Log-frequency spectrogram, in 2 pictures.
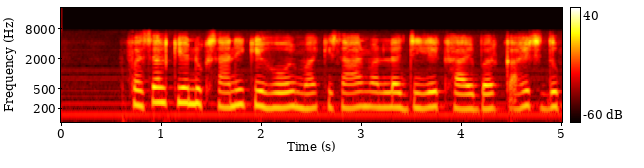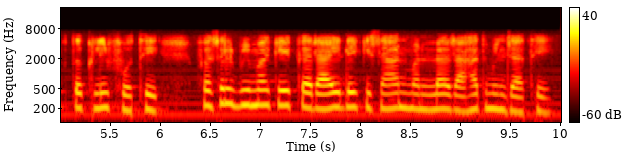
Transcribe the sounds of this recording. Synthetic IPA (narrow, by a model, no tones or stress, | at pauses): fʰɐsəlkenʊksaːnikeɦoːjmẽkɪsaːnmənləd͡ʒiekʰaːjbɐɾka̰ːɦɪt͡ʃd̪ʊkʰt̪ɐkliːfɦoːt̪ʰeː | fʰɐsəlbiːmakekɐɾaːilekɪsaːnmənlaɾaːɦət̪mɪld͡ʒaːt̪ʰeː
